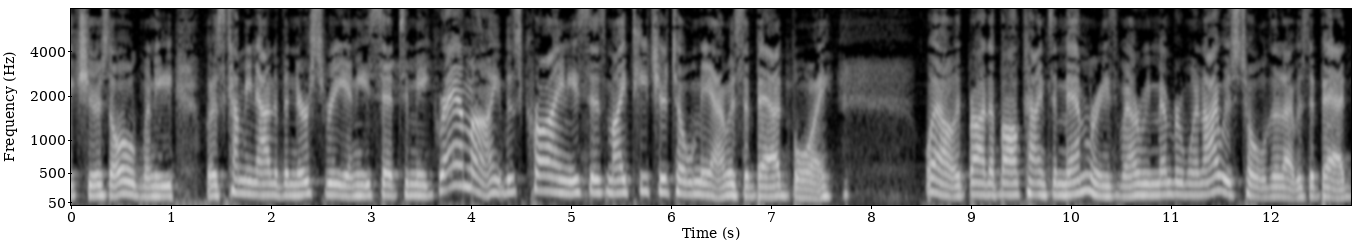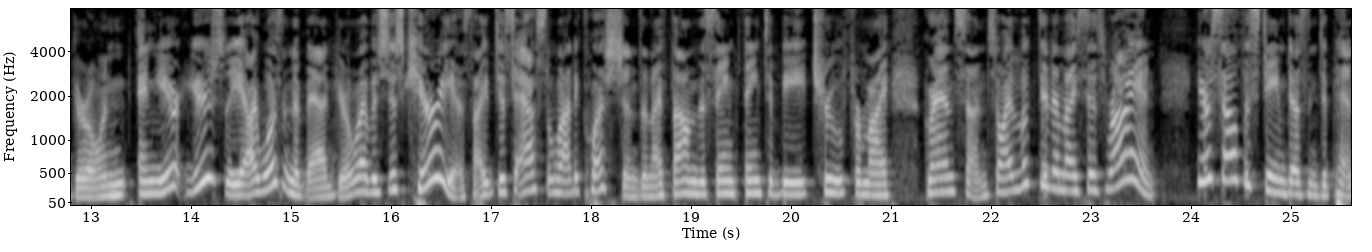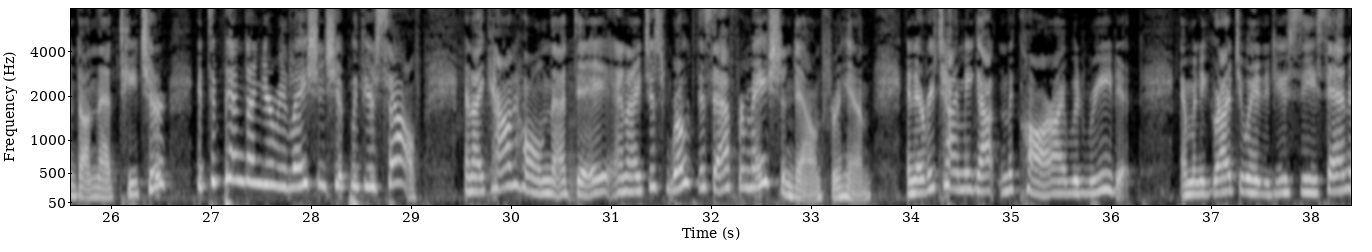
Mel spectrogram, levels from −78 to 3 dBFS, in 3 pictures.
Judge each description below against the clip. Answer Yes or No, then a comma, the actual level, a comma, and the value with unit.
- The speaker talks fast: Yes, fast, 220 wpm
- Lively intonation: Yes, wide, 5.7 semitones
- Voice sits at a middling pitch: No, high, 195 Hz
